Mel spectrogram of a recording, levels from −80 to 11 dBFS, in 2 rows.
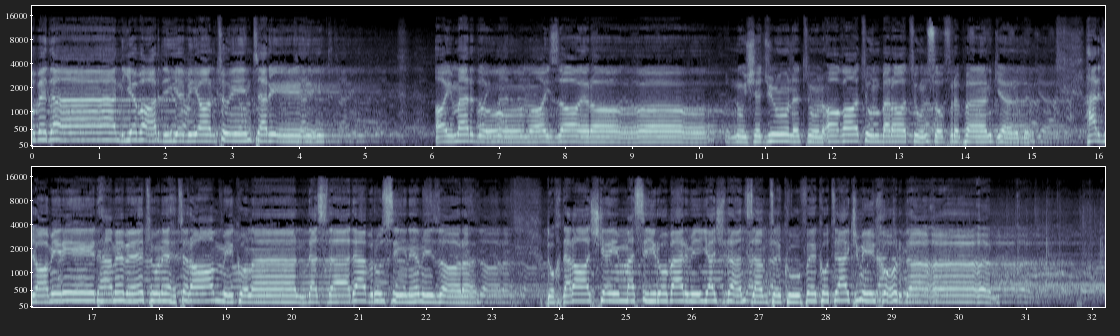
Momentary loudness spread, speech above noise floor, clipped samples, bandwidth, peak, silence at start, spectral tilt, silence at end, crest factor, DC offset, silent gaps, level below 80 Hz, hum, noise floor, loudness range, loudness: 10 LU; 23 dB; under 0.1%; 16 kHz; 0 dBFS; 0 s; -4.5 dB/octave; 0 s; 12 dB; under 0.1%; none; -48 dBFS; none; -35 dBFS; 3 LU; -12 LUFS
